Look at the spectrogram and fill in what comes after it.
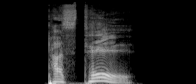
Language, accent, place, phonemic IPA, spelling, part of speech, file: German, Germany, Berlin, /pasˈtɛl/, Pastell, noun, De-Pastell.ogg
- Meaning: pastel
